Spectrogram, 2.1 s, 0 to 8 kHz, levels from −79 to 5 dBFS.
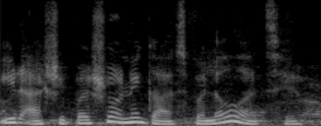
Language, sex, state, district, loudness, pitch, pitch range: Bengali, female, West Bengal, Jalpaiguri, -29 LUFS, 185 Hz, 170-245 Hz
